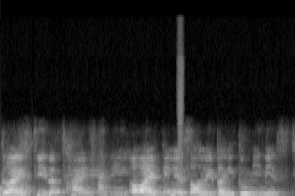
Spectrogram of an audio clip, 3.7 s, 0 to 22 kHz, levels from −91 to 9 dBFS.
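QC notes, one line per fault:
0.39 to 0.43 s, short concealed packet loss: roughly 20 ms of the speech arrived too late, and the decoder papered over about 17 ms of it by extending what came just before, then eased back in. You hear a tiny smear or wobble rather than a clean gap.
2.21 to 2.30 s, wireless microphone noise hit: the FM radio link faded for a moment, so receiver noise came up over the speech for a bit under a tenth of a second. It comes across as a quick swish of static.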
